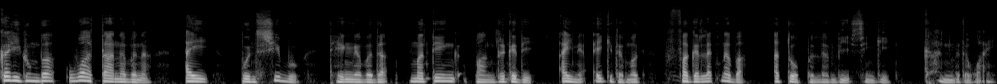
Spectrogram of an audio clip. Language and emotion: Manipuri, fearful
